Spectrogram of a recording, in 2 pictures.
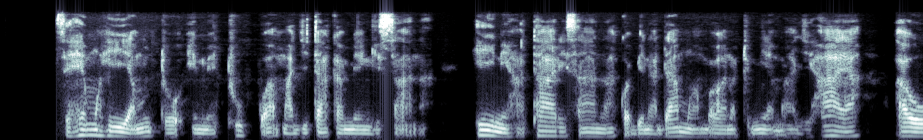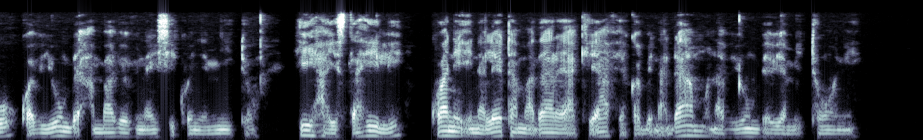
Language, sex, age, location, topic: Swahili, male, 25-35, Nairobi, government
